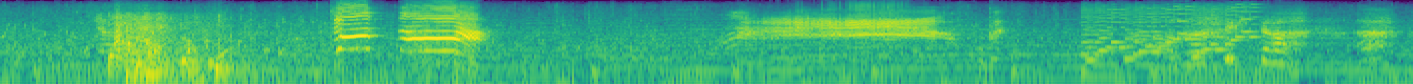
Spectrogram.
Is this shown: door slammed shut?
no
